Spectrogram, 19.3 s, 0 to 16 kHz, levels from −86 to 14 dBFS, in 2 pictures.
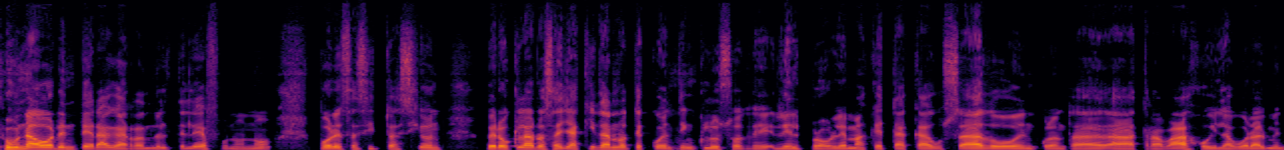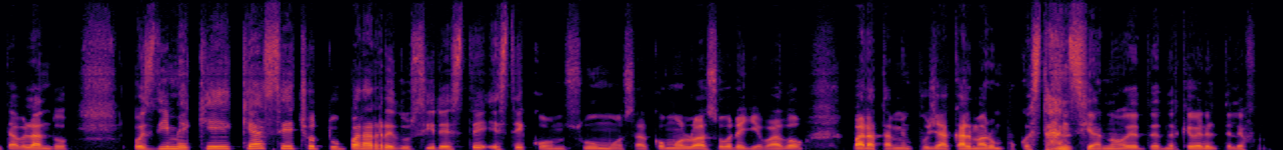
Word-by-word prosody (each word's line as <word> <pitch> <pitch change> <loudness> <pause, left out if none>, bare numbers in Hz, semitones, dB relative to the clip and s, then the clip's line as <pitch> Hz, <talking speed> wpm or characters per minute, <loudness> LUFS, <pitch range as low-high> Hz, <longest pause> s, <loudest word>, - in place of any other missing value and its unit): una 175 +1 +9
hora 180 -1 +7
entera 160 -2 +1
agarrando 115 - -1
el 140 - -8
teléfono, 115 -5 -6
¿no? 120 +7 -9 0.3
Por 125 0 +4
esa 160 +6 -3
situación, 170 -3 -5 0.3
pero, 155 0 +5
claro, 175 -1 +4
o - - -7
sea, - - +1
ya 135 - +3
aquí 185 +6 -8
dándote 165 +2 +2
cuenta 130 +1 -5
incluso 135 -3 -4
de 95 0 -7
del 105 +1 -3
problema 105 +6 -2
que 120 - -5
te - - -4
ha 110 - -1
causado 120 -2 +3
en 105 - -7
cuanto 100 -1 -5
a 95 0 +2
a - - -3
trabajo 100 - +1
y - - -5
laboralmente 105 +6 -2
hablando, 125 -10 0 0.5
pues, 145 0 +1
dime, 195 -2 +1
¿qué 205 +1 0
qué 220 - 0
has 235 0 0
hecho 220 0 0
tú 190 -4 -8
para 195 -1 +5
reducir 135 - -1
este 140 +1 -1
este 145 +6 -3
consumo? 105 - -7
O - - -17
sea, - - -7
¿cómo 125 +3 -3
lo 125 - +2
has 110 +1 +2
sobrellevado? 95 -9 -2 0.3
Para - - +7
también, 95 +1 -5
pues, 115 -2 -8
ya 105 +1 +3
calmar 105 -1 +4
un 110 - -4
poco - - -11
esta - - +2
ansia, 95 - +2
¿no? 100 +3 -4
De 120 -1 +1
tener 95 +2 -6
que 105 - -3
ver 100 +1 +2
el 105 - -4
teléfono. - - -9
125 Hz, 210 wpm, -25 LUFS, 105-155 Hz, 0.5 s, una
